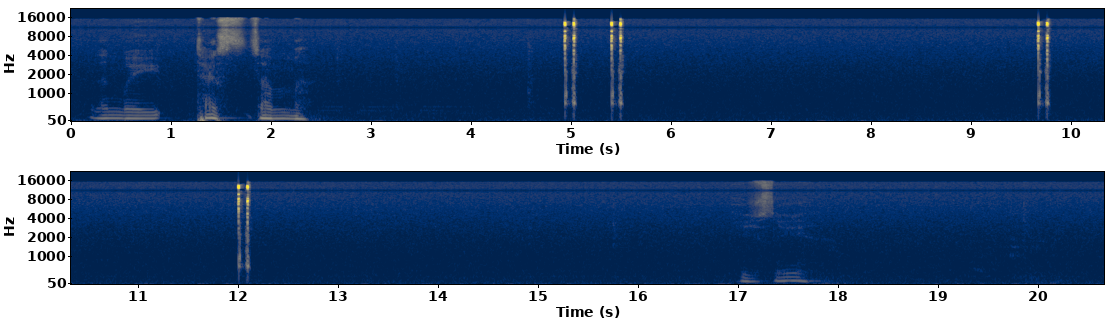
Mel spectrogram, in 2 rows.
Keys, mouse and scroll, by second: 0.7 Caps_Lock, 2.1-3.1 typing, 4.9 click, 6.7-8.0 scroll down 1, 8.7-9.7 scroll up 1, 9.7 click, 13.4-14.1 scroll down 1, 14.1-14.9 scroll up 1, 14.9-15.7 typing, 19.7 Return.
